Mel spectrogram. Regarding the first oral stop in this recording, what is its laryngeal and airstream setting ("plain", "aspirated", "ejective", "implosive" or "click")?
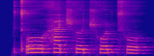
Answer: ejective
